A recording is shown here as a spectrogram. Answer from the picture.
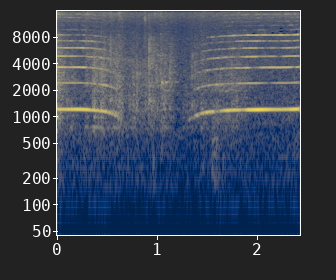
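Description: Rotating glass-jar candy stand (baleiro) squeaking on its pivot as it is turned by hand. Two long, high squeals: the first falls away about half a second in, and the second rises back just after one second and holds.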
